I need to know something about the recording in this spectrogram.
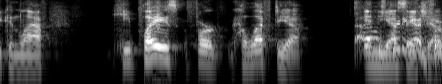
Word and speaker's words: Skellefteå: He plays for Skellefteå in the SHL. Good for being you, Scott. I know the S is silent.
